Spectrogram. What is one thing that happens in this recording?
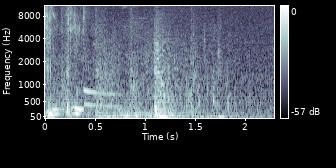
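A bullet strikes a wall with a sharp crack.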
